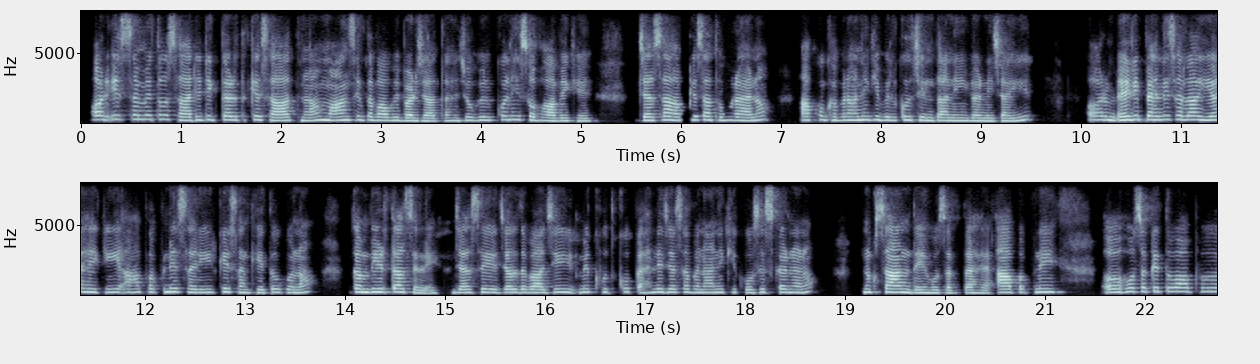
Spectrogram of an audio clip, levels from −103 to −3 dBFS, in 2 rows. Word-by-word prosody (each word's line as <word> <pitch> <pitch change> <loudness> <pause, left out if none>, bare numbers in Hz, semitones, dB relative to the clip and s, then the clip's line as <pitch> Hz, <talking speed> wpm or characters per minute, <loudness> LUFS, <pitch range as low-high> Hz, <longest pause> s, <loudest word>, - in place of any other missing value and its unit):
और 280 -1 +3
इस 295 +3 -3
समय 295 -1 -3
तो 300 +1 -6
शारीरिक 240 -1 0
दर्द 255 -1 +2
के 265 -1 +1
साथ 220 -1 +2
न 210 +2 0
मानसिक 245 +2 +2
दबाव 225 -2 +2
भी 220 0 -2
बढ़ 200 -1 +4
जाता 190 0 -1
है 200 - -3
जो 225 - -2
बिल्कुल 235 +4 -4
ही 270 - -4
स्वाभाविक 200 -5 0
है 185 0 -3 0.5
जैसा 230 +2 +3
आपके 230 +2 -2
साथ 250 -2 -1
हो 230 +1 -2
रहा 225 -1 +3
है 210 - +4
ना 255 +4 -3 0.3
आपको 245 +2 -1
घबराने 240 +1 +1
की 250 0 -1
बिल्कुल 235 +2 -1
चिंता 220 -2 0
नहीं 200 -1 0
करनी 195 -1 0
चाहिए 195 +8 -2 0.6
और 260 0 -2
मेरी 245 +2 +6
पहली 270 0 +3
सलाह 270 -1 +2
यह 250 -1 +4
है 240 - +2
कि 230 +1 -4
आप 235 +1 -5
अपने 245 +2 0
शरीर 225 -3 -2
के 250 - +1
संकेतों 215 -1 -4
को 220 -1 -5
न 205 +3 -1 0.5
गंभीरता 245 0 +4
से 225 -5 -3
लें। 180 +1 -4 0.2
जैसे 220 +1 0
जल्दबाजी 220 +1 0 0.2
में 235 - -1
खुद 240 -3 -8
को 250 - -6
पहले 225 +4 0
जैसा 230 +1 -2
बनाने 220 0 -2
की - - -6
कोशिश 205 +1 -3
करना 225 -1 -1
न 235 +3 -3 0.5
नुकसानदेह 230 -3 +5
हो 195 0 0
सकता 195 0 -1
है। 190 -2 -4
आप 225 0 +6
अपने 240 +2 -1 0.5
अ, - - +2
हो 235 +4 0
सके 285 +1 0
तो 280 +1 -5
आप 275 -1 -2
230 Hz, 200 wpm, -23 LUFS, 215-250 Hz, 0.6 s, मेरी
